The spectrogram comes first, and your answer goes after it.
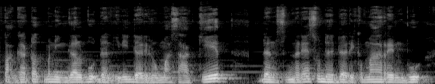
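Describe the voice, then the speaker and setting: A man voicing a solemn male official delivering bad news in a low, formal manner. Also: level tone, fast talker, over music, close to an everyday voice. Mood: somber.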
